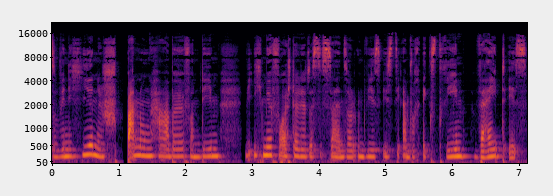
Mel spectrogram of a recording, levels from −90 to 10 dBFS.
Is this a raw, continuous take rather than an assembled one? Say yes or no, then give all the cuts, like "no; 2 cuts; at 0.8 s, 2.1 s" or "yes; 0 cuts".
yes; 0 cuts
